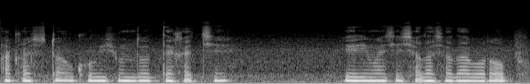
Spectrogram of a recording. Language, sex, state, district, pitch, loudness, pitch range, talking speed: Bengali, male, West Bengal, Cooch Behar, 170 Hz, -14 LUFS, 165-175 Hz, 100 wpm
